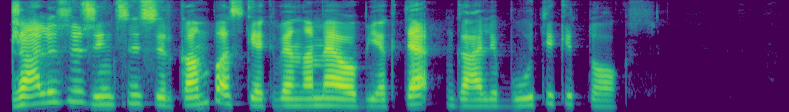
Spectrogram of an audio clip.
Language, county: Lithuanian, Klaipėda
